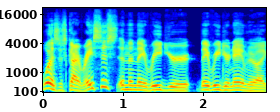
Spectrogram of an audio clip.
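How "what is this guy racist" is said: normal talking voice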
